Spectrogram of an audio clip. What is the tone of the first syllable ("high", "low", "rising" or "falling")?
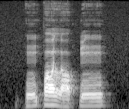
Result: rising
